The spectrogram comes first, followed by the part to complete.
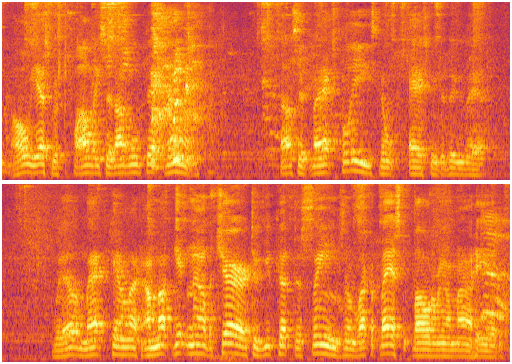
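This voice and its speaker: With a Tennessee accent, this voice moves at a moderate pace with ordinary pitch variation, set against audible room echo and noticeable background noise. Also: man, medium pitch for a man. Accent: US Southern (Tennessee). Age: 70s. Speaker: barber. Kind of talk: interview storytelling.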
